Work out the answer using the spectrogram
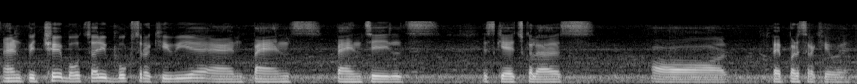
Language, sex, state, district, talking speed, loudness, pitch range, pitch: Hindi, male, Rajasthan, Jaipur, 125 wpm, -19 LUFS, 120-140 Hz, 125 Hz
